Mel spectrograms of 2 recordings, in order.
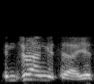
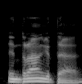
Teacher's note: So the stress is on the second syllable.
